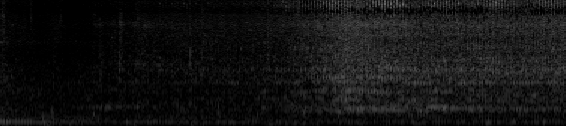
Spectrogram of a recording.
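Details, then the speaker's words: Car engine at idle, owner suspects oil pressure sensor or under-torqued valve cover gaskets causing oil seepage: quiet even exhaust burble with no popping, misses or ticking, no smoke; healthy exhaust note. "But look, the engine's on. Let's go look at the exhaust. No smoke. No smoke. Sounds like a healthy exhaust, right?"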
